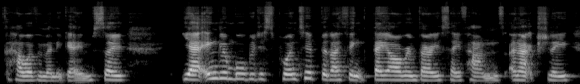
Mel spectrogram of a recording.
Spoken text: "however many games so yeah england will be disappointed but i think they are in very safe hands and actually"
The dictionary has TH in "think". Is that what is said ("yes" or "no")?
yes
